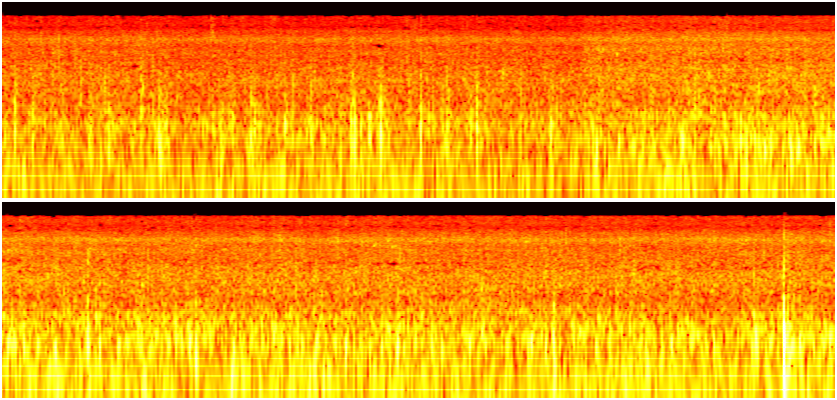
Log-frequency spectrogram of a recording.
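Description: Steady rain falling, with scattered drops ticking close by; the hiss gets a little louder about four seconds in.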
